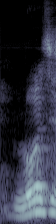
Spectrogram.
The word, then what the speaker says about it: Lohse: Luozi se escreve Lohse, se escreve com Z.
